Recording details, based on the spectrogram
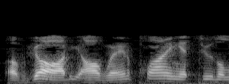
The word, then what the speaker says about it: Yahweh: Yahweh. And, or Yahweh may be the better pronunciation of it. But Yahweh, more commonly, or Yahweh, certainly not Jehovah. Alright? Not that.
